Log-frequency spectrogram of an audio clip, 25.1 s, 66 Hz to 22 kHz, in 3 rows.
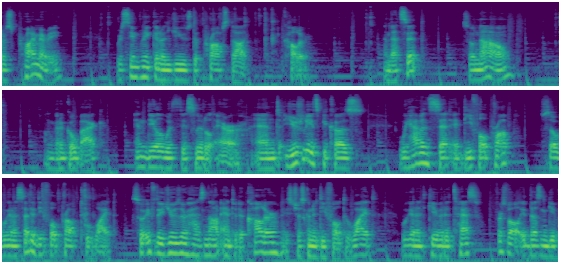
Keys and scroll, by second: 2.3-4.5 typing, 15.7 Return, 16.3-18.5 typing.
